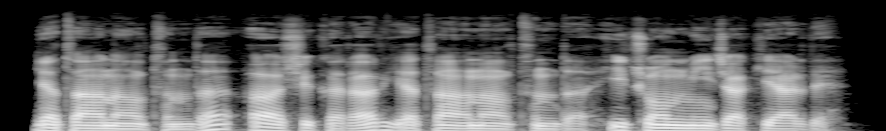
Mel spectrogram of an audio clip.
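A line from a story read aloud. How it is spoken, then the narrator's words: Excited murmur. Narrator (Turkish): diye mırıldandı Mitenka birden heyecanlanarak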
